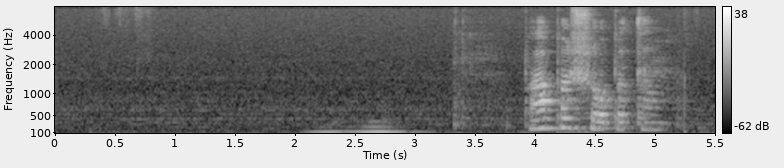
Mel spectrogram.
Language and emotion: Russian, neutral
